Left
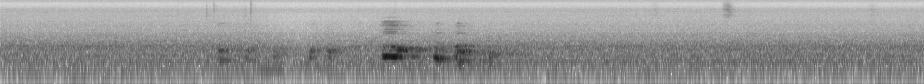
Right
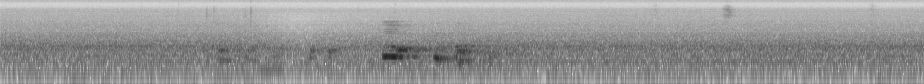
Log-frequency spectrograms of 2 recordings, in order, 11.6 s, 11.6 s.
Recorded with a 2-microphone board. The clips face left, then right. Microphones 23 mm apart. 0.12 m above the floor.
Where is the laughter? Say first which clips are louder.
Left 4 dB; 20° left (ahead or behind), 1.1 m.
